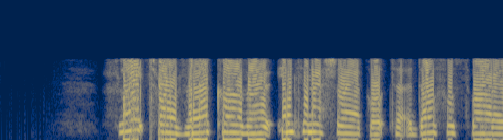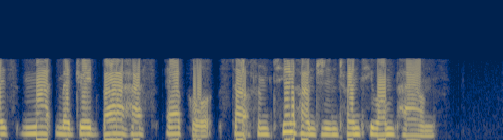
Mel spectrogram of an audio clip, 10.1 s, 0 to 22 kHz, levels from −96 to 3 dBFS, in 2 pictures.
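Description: Integer overflow runs throughout the clip. The speech is driven about 8 dB past full scale, and instead of being limited, the loudest peaks wrap around to the opposite sign. A small share of samples flip across the whole range, giving sharp, violent cracks on loud syllables, harsher than ordinary clipping.

A Bluetooth CVSD headset codec also colours the whole clip, consistent with a 64 kbps CVSD link. Each sample only steps up or down, so loud high-frequency sounds outrun the adapting step and distort. Nothing passes above 3.8 kHz, s sounds turn scratchy, and a granular hiss sits under the speech.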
